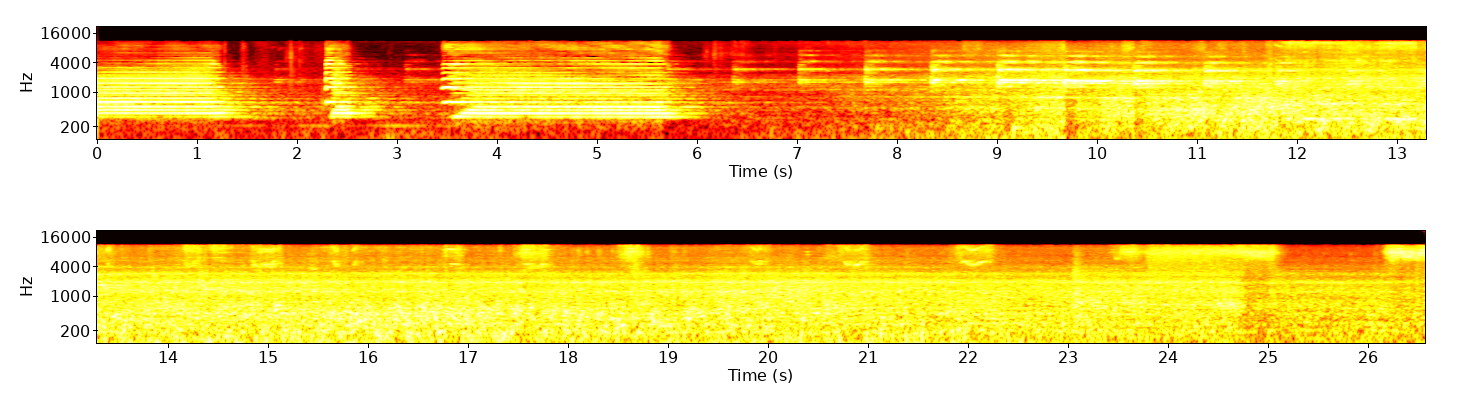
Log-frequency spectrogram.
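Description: New Jersey Transit commuter train's multi-note horn sounding a long blast, a short one and another long one as it approaches. The train then passes close by: a loud steady rush of wheels on rail with rapid clicks over the rail joints and some high wheel squealing.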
